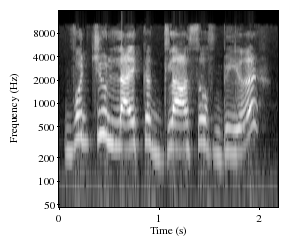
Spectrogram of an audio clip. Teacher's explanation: your stress is on the word beer and glass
